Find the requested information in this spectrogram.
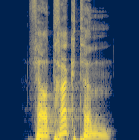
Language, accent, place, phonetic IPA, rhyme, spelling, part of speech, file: German, Germany, Berlin, [fɛɐ̯ˈtʁaktəm], -aktəm, vertracktem, adjective, De-vertracktem.ogg
- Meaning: strong dative masculine/neuter singular of vertrackt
